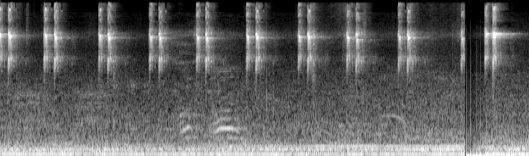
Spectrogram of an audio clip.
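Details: Indian palm squirrel chirps: a series of sharp, high chips about twice per second, with a faint human voice briefly in the background and a short break near the end.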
